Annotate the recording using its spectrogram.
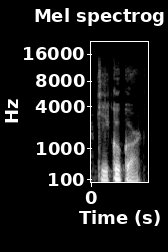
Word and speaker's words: Kierkegaard: And the great Danish philosopher, I hope I'm saying this right, Søren Kierkegaard. – Am I saying Søren Kierkegaard. – Yeah, Kierkegaard.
